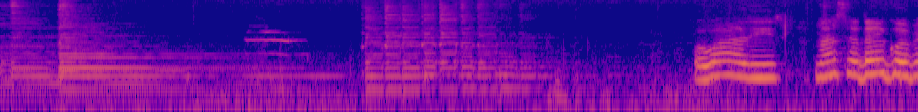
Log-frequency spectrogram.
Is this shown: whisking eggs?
no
